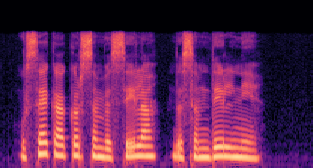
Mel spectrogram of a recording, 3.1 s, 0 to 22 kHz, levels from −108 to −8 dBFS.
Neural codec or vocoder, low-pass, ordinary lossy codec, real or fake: none; 10.8 kHz; none; real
